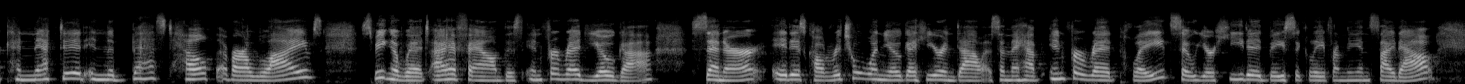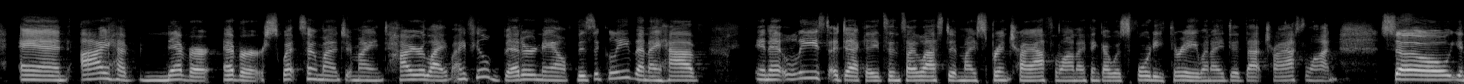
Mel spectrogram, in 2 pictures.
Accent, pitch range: American, 185-225 Hz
